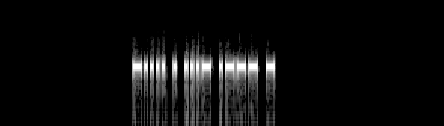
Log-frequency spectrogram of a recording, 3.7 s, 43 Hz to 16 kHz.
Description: Morse code, heard as a keyed tone, about 52 wpm, 700 Hz. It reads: 6EVJT
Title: Five Challenging Letter-Number Combinations 50wpm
